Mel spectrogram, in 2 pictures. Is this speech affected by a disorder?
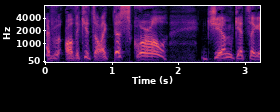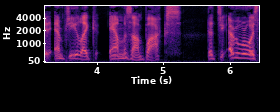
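Yes: vocal fold paralysis; left vocal cord paralysis after ten-hour pear-sized brain tumor surgery, permanent, past intubation, tracheostomy, feeding tube; about two years post-surgery, steroid injections, type 1 thyroplasty, palatal adhesion with implant, further surgery possible; voice after recent surgery said temporary, still hard to swallow, earlier unable to swallow or talk.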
